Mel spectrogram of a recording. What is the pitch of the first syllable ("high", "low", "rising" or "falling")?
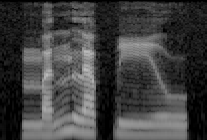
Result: rising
